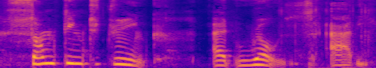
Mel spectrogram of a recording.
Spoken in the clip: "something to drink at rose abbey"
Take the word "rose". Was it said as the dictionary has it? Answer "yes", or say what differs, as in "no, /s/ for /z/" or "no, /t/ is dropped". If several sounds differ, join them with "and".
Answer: yes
